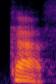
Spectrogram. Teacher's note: Ada sedikit hamas, kena hamas keluar. Hamas tu maksudnya angin.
